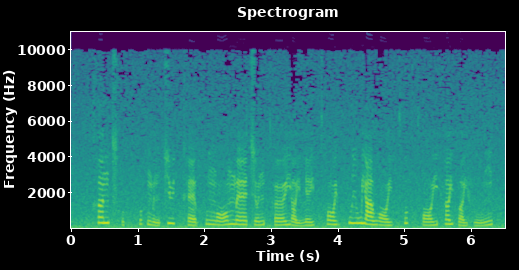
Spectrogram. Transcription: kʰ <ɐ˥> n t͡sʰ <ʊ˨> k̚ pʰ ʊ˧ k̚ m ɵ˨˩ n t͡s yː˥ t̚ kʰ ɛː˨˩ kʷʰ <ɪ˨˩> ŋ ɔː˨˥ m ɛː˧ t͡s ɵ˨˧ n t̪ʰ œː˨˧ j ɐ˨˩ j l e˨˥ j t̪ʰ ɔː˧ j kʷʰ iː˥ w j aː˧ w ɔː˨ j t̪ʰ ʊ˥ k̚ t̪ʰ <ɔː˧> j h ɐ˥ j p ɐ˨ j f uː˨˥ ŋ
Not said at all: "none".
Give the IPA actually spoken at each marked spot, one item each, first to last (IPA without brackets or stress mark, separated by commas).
ɐ˥, ʊ˨, ɪ˧, ɔː˨˧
